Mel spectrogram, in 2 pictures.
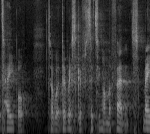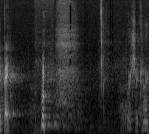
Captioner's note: laughter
